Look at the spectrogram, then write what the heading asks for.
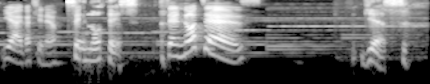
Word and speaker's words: cenotes: Cenotes. Cenotes! Yes. Like, after I finish my beer, I feel a little bit cenotes?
